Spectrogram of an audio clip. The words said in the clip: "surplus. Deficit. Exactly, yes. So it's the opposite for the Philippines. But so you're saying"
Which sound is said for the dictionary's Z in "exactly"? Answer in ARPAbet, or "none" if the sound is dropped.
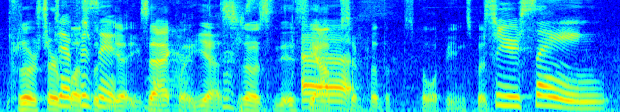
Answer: Z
